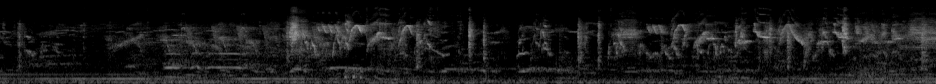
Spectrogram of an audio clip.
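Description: Budgerigars in a parrot colony aviary chirp and warble continuously, a dense chorus of overlapping high twittering calls that swells louder partway through, with occasional wing flutters.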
